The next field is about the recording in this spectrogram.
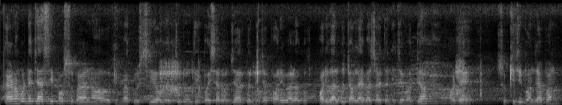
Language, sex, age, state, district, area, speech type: Odia, male, 18-30, Odisha, Puri, urban, spontaneous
